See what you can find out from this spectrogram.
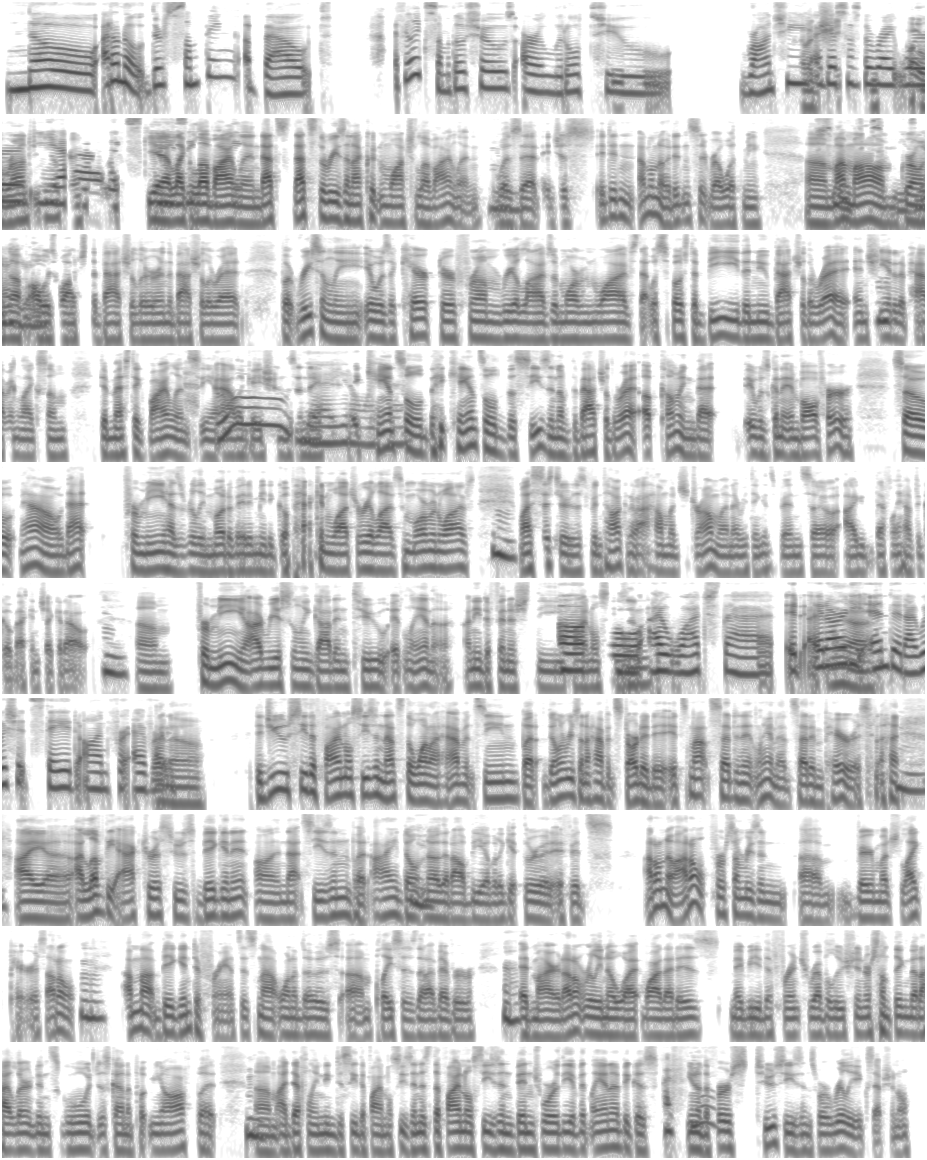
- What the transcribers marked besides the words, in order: other background noise; tapping; laughing while speaking: "they"; laughing while speaking: "go back"; chuckle
- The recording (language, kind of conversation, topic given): English, unstructured, What binge-worthy TV shows have you been recommending lately, and what makes them picks you want to share with everyone?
